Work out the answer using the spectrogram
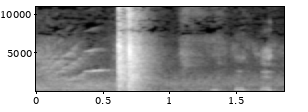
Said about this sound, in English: All right, close the door. Close the door.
